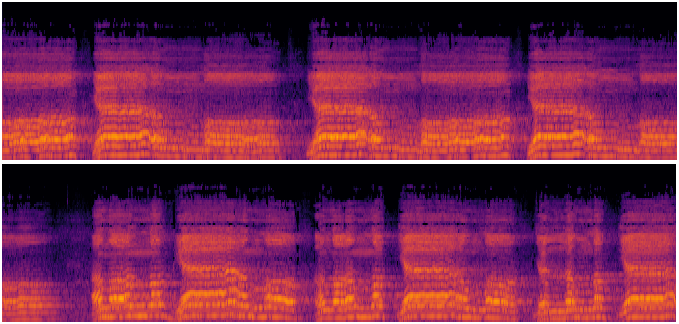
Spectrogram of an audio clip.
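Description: A solo voice chanting an unaccompanied melodic devotional recitation in drawn-out phrases, several opening with a rising swoop, with short pauses between them.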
